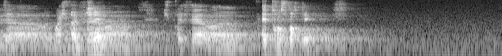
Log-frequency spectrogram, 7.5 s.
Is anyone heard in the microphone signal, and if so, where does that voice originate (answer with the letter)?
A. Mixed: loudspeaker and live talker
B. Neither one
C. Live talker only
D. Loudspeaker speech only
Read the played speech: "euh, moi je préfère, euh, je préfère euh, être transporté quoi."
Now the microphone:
A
